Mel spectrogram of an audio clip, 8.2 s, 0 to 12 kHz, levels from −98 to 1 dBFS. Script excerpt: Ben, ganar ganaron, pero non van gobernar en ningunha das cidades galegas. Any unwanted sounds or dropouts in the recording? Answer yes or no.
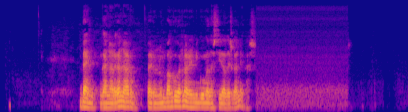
no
